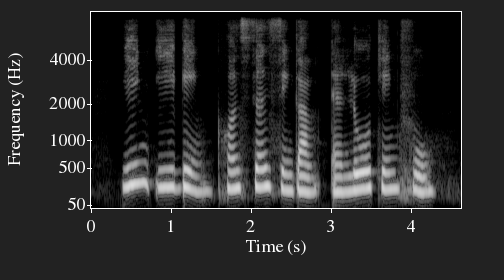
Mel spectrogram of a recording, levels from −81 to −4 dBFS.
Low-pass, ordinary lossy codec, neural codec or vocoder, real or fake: 7.2 kHz; none; codec, 32 kHz, 1.9 kbps, SNAC; fake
